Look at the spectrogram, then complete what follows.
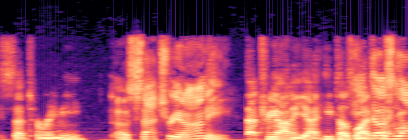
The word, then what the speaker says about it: Satriani: I do a hangout with them um Joe sarini sarini oh sat Satriani Satriani yeah he does live he does live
